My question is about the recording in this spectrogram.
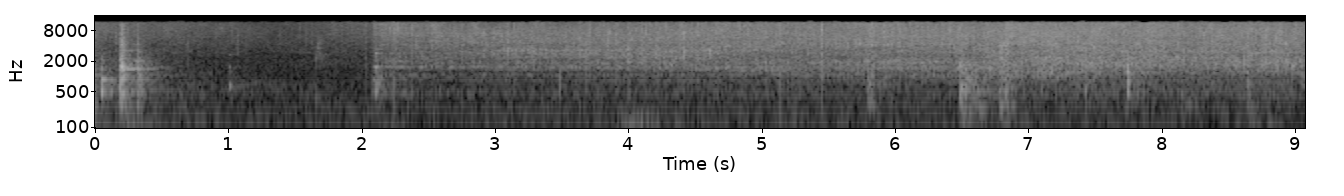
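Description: Serrano peppers and garlic fry in a pan with a steady, broad sizzling hiss, broken by a few soft clicks and knocks from stirring. No voices.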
